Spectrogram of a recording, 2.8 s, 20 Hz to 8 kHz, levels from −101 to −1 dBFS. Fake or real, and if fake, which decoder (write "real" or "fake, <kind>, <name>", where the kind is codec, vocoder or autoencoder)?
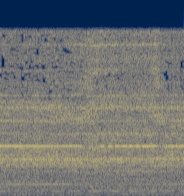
real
